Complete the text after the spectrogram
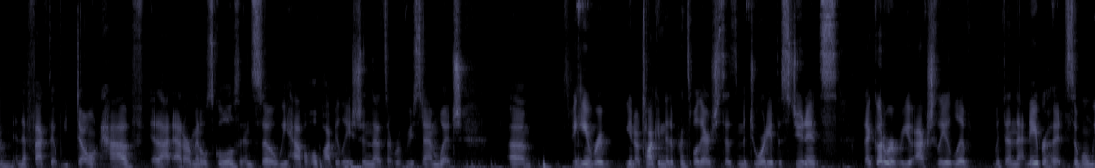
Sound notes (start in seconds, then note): none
